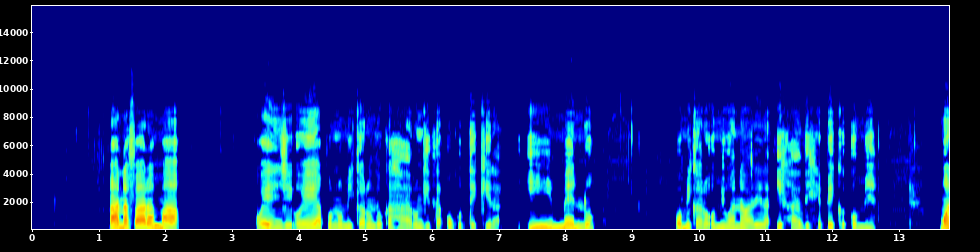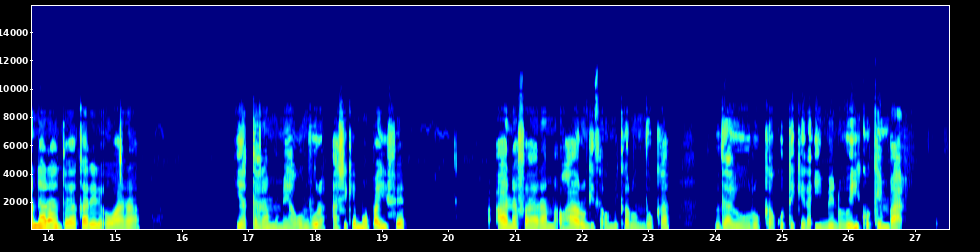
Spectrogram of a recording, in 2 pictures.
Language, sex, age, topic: Oshiwambo, female, 25-35, agriculture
